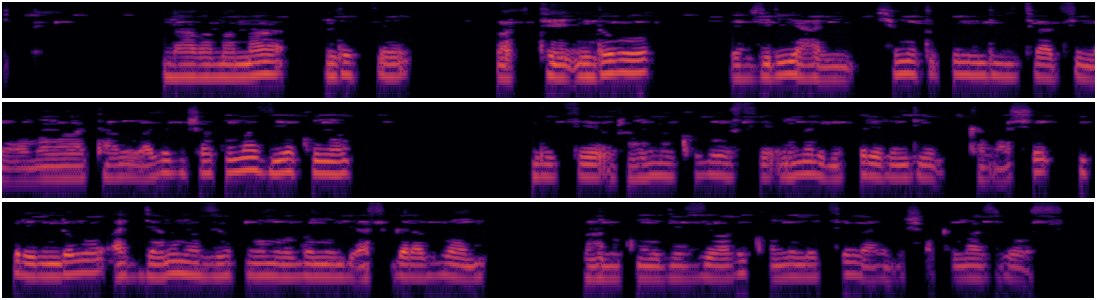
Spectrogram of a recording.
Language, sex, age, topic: Kinyarwanda, male, 18-24, health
